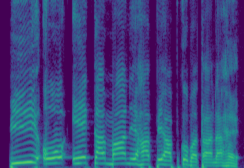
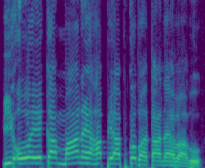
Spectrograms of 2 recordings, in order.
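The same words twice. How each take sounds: First: Slow, deliberate restatement for the class; slower repeat. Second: Said in the usual way. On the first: Shown as a demonstration. Teacher repeats the question slowly for students.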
